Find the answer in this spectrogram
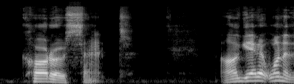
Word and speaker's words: Coruscant: Cussicant? You still can't pronounce it? It's a tricky name. Cuckicant? Coruscant.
